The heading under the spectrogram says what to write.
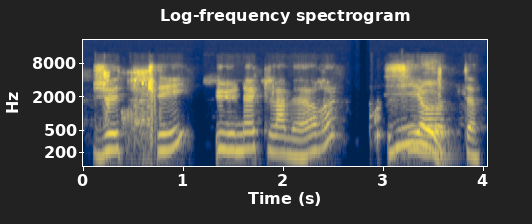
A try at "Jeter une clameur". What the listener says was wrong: Il faut prononcer le E.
